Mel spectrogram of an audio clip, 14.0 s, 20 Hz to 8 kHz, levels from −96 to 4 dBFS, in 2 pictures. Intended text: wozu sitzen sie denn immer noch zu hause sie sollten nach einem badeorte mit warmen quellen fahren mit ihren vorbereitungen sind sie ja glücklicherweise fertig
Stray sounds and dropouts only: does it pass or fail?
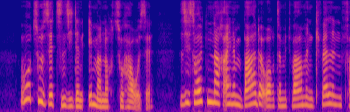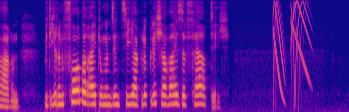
fail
